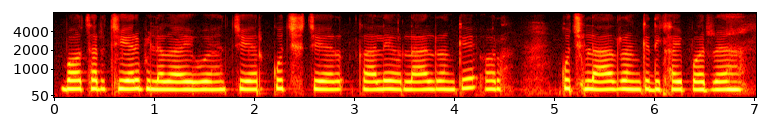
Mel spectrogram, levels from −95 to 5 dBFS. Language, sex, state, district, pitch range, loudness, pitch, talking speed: Hindi, female, Jharkhand, Garhwa, 280-295 Hz, -15 LUFS, 285 Hz, 205 wpm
